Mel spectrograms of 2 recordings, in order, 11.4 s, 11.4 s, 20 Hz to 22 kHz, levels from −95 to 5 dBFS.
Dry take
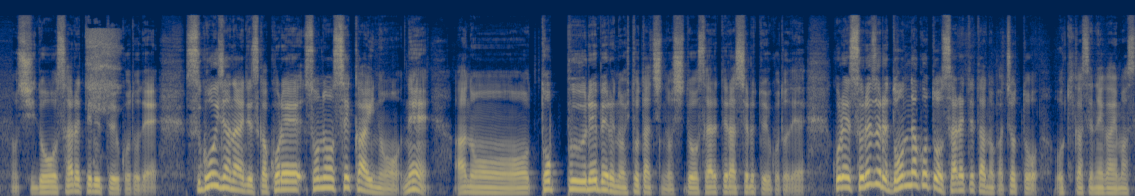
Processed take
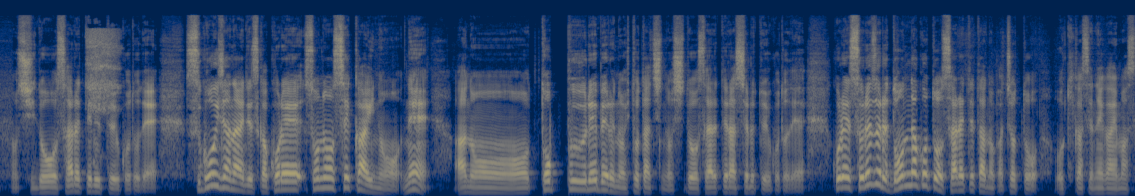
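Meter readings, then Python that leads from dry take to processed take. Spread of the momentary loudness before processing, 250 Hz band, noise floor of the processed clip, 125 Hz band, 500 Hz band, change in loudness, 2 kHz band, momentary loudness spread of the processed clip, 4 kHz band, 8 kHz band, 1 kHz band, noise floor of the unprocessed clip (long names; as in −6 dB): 10 LU, −19.5 dB, −59 dBFS, −29.5 dB, −11.0 dB, −6.5 dB, −0.5 dB, 9 LU, 0.0 dB, 0.0 dB, −2.5 dB, −51 dBFS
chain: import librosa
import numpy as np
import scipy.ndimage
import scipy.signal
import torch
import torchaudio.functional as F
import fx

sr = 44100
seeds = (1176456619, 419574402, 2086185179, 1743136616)

y = scipy.signal.sosfilt(scipy.signal.butter(2, 870.0, 'highpass', fs=sr, output='sos'), x)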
